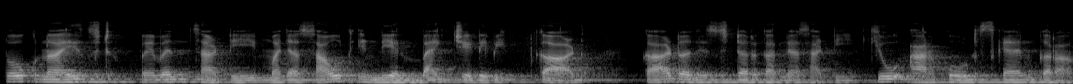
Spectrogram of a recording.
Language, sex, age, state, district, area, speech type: Marathi, male, 18-30, Maharashtra, Washim, rural, read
